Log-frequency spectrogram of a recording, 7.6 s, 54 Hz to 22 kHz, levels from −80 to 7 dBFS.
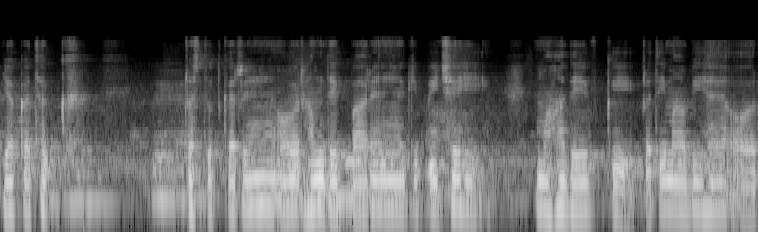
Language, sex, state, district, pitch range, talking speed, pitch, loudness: Hindi, male, Himachal Pradesh, Shimla, 105-115 Hz, 165 wpm, 105 Hz, -17 LUFS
